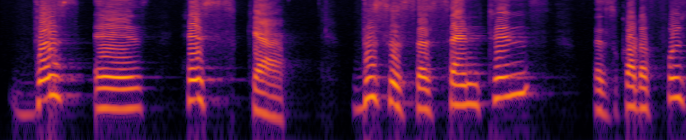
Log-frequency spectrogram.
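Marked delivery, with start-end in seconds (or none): 0.1-2.2 slow, word by word; slow reading aloud. Shown as a demonstration. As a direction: read it slowly for a child. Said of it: "So what does he say?".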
